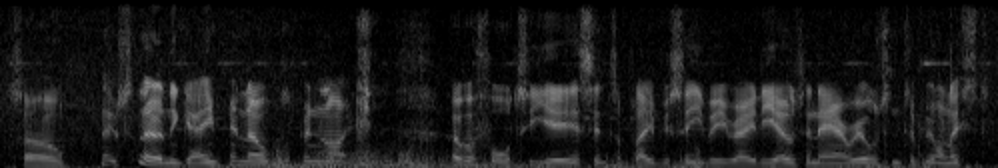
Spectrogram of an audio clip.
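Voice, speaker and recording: On the high side and steady in tone, this British man in his fifties talks fairly quickly over heavy background noise. It's a chatty, unpolished hobbyist show-and-tell, rambling along, shot with a phone or handheld camera next to a house on a breezy day.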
